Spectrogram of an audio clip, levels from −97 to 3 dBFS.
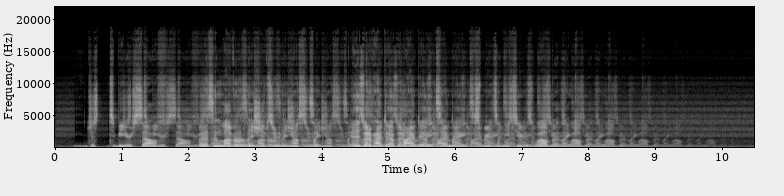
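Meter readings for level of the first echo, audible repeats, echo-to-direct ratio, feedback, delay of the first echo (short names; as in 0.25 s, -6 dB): -7.5 dB, 4, -6.5 dB, 45%, 0.505 s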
